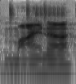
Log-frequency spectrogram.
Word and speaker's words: Mina: Side note, I've always called the tool Minia, even though in a lot of the training videos that they put out, they pronounce it Mina. So I'm just gonna keep pronouncing it Minia.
